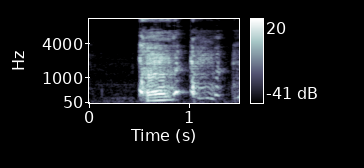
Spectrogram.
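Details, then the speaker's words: Adult woman not yet fully recovered from an illness the week before, coughing brought on by talking: two close, loud, harsh cough bursts in a quiet room; an ordinary irritative cough. "See, I haven't been coughing that much, but now I know talking is going to do it to me. Okay, so please forgive any coughing, any sniffing, any sweatiness."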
